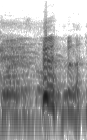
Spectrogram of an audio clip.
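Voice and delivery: loud laughing disbelief; excited. Retold or imitated. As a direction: shout it out laughing. Retold shocked reaction, laughing.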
